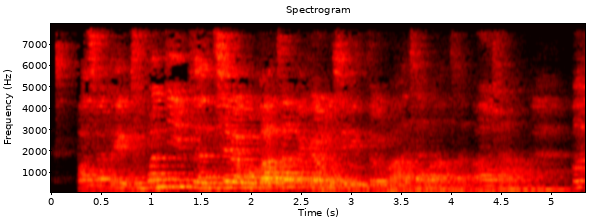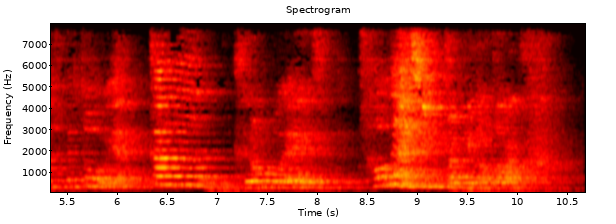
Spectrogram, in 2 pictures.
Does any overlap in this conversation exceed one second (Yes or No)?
No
